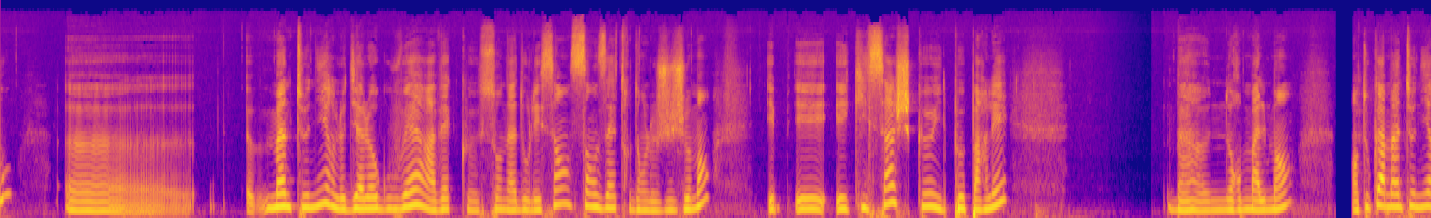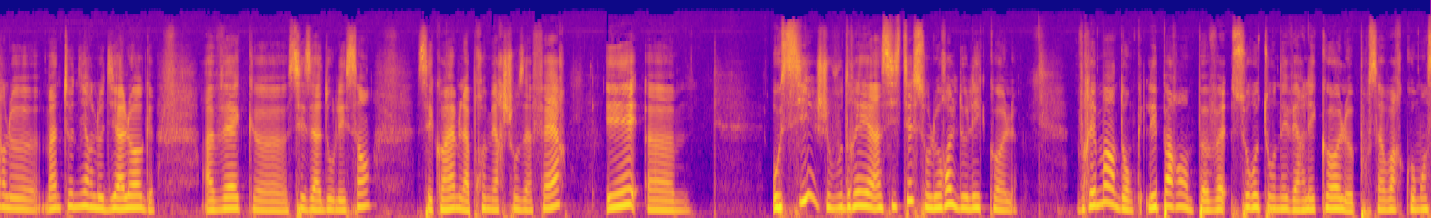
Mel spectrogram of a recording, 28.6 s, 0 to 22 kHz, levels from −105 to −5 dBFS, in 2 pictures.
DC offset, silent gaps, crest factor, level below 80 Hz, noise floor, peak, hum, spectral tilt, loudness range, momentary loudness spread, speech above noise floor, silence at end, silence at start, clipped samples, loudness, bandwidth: under 0.1%; 13.36-13.52 s; 18 dB; -40 dBFS; -67 dBFS; 0 dBFS; none; -4.5 dB/octave; 3 LU; 13 LU; 49 dB; 0 s; 0 s; under 0.1%; -18 LUFS; 15.5 kHz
